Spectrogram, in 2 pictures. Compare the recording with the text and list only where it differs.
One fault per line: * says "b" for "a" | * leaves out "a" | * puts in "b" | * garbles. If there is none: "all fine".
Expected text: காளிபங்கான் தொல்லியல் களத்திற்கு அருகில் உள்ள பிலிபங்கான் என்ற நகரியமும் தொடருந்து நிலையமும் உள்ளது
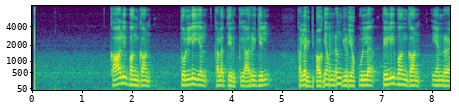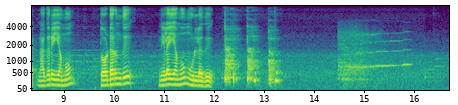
* garbles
